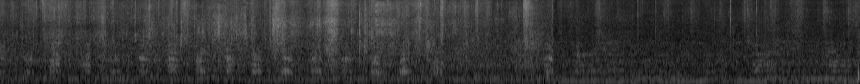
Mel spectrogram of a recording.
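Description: Dogs sniffing and moving about on grass: a run of short, sharp snuffs and rustles, thinning out about two-thirds of the way through. A faint steady low hum sets in at that point.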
